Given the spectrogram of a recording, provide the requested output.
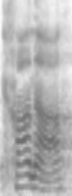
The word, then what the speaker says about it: Hannah: Uh for example, Hannah is apparently kana, but we always say Hannah.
